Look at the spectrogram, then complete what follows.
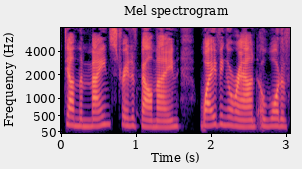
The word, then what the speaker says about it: Balmain: In 2004, I was working at a really shitty dress shop in Balmain, not the European brand pronounced Balmain, rather a suburb in the inner west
